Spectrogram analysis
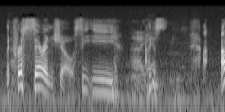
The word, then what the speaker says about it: Cerrone: No, it's not Serrano. It's Cerrone.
